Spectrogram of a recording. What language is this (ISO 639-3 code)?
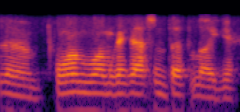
kas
